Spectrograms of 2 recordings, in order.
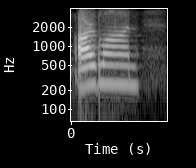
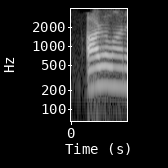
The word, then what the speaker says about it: Ardalan: My name is Shadi Ardalan. That's S-H-A-D-E-E. Ardalan is spelled A-R-D-A-L-N. A-R-D-A-L-A-N.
